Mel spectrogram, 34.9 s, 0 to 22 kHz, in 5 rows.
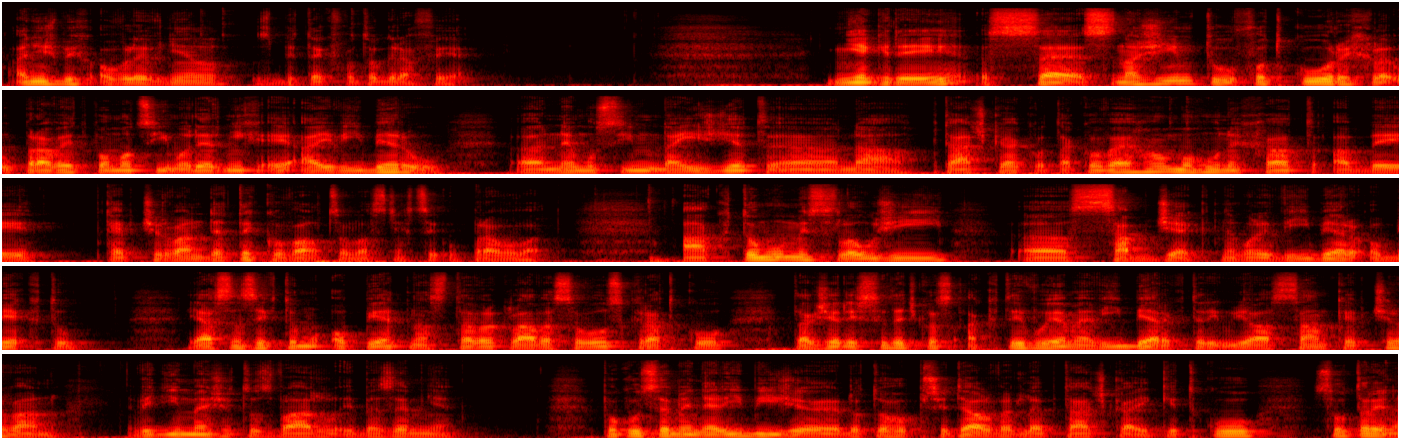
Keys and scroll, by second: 17.1 super+s.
